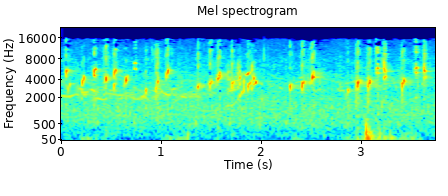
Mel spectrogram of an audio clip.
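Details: Goldfinch female singing a lively string of high, clear chirps and slurred twitters, briefly pausing midway, with a single soft low knock near the end.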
